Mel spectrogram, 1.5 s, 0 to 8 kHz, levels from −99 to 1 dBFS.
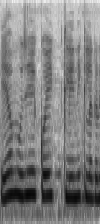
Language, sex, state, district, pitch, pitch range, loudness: Hindi, female, Uttar Pradesh, Shamli, 270 Hz, 250-275 Hz, -11 LUFS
